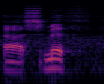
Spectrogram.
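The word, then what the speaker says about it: Psmith: It's Hutchinson, and these are Smith with a silent P, journalist, and Smith in the city.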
